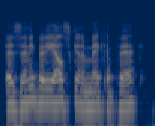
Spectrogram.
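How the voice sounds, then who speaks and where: A man co-hosting a casual sports betting chat over a video call, his audio choppy and cutting out on a bad internet connection, bantering in an animated, needling way. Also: medium pitch, quick pace, dry recording. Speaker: podcast co-host. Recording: dull dry lo-fi call audio.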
